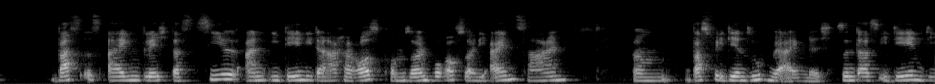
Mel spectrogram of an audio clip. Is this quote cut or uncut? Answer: uncut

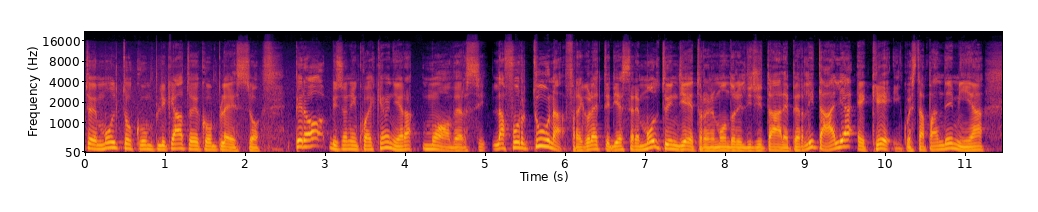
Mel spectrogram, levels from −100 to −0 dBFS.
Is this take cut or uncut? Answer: uncut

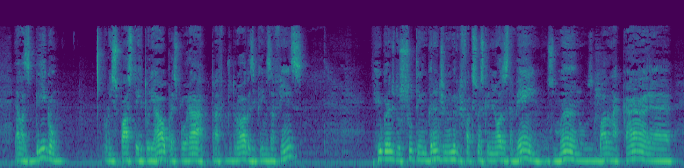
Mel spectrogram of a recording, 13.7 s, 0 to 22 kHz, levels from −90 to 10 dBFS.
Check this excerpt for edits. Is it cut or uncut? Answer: uncut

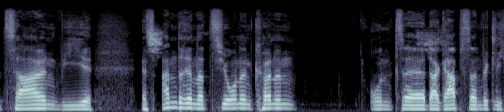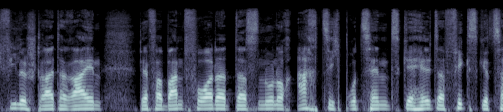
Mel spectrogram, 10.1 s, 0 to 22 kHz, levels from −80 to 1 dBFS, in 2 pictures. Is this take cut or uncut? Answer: uncut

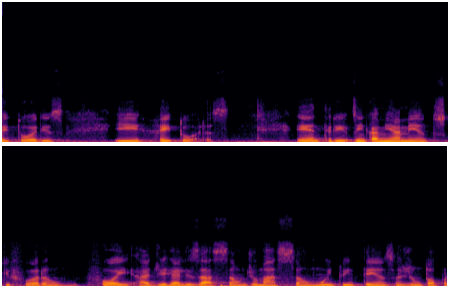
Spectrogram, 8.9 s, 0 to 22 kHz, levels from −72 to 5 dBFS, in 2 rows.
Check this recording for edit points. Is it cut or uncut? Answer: cut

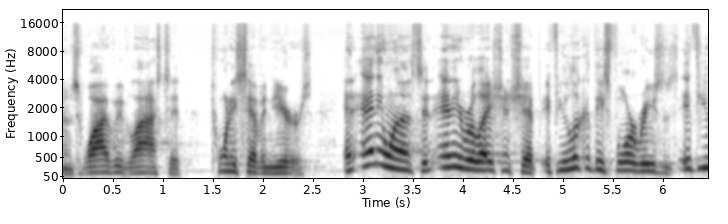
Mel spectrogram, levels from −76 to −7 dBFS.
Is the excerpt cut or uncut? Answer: uncut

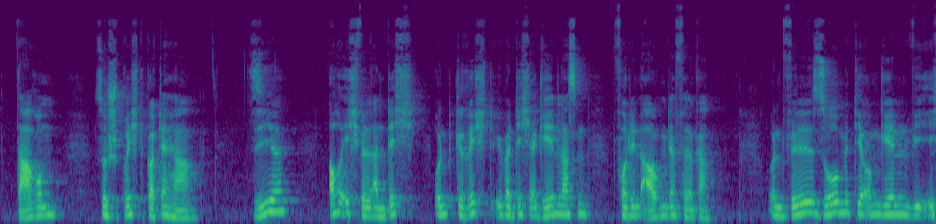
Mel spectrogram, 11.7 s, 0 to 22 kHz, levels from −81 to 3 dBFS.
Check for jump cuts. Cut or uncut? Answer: cut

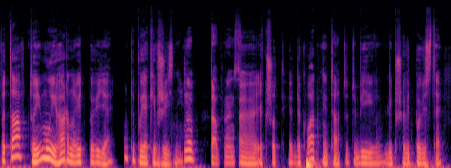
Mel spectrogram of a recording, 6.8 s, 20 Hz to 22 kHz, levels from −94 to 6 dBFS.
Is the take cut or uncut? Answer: uncut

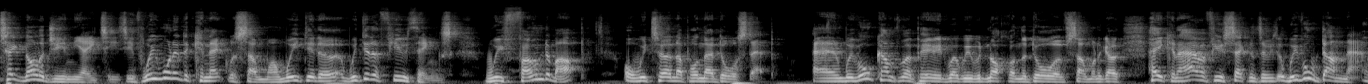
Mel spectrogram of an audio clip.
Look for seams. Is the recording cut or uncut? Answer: uncut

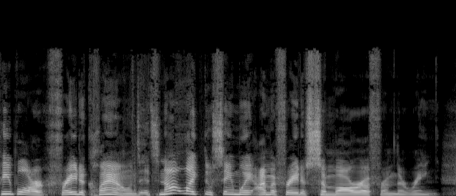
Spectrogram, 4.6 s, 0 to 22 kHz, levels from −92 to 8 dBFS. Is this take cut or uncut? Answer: uncut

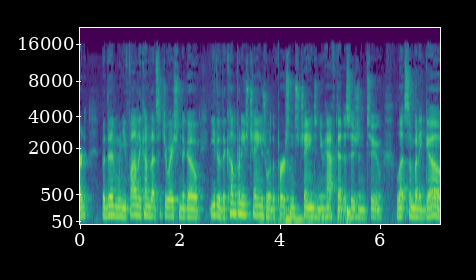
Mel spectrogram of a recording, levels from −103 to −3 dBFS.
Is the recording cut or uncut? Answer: cut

